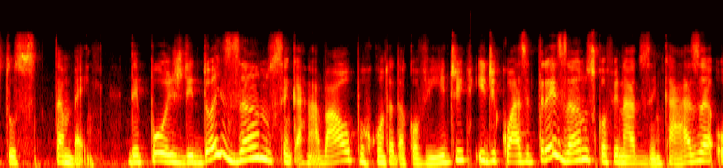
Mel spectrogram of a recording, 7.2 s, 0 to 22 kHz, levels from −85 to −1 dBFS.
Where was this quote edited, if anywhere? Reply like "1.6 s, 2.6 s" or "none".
none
